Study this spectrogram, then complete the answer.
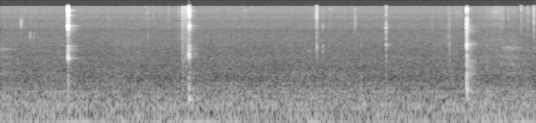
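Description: A knife handle taps against a hard surface.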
